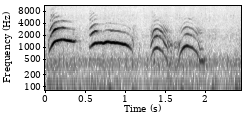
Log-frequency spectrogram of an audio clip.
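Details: One-week-old Shih Tzu puppies, 22 March 2025: four clear squealing whines, the first two long and level-topped, the last two shorter and arched, against a faint low hum.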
